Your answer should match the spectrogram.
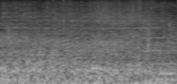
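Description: Steady low rumble of a vehicle engine running, with a faint even hiss above it.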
